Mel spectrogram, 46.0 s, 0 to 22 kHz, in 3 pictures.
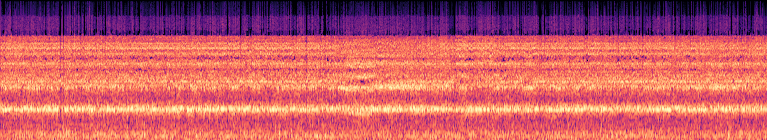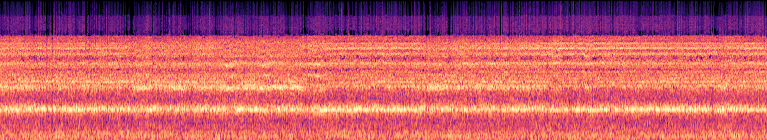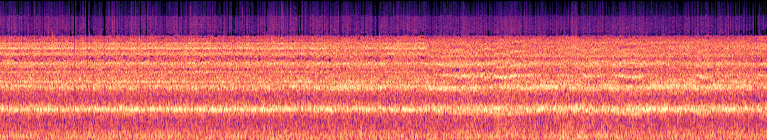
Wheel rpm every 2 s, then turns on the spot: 230, 230, 240, 230, 230, 230, 230, 230, 230, 230, 230, 230, 230, 230, 230, 240, 230, 230, 230, 230, 220, 220, 230.
none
